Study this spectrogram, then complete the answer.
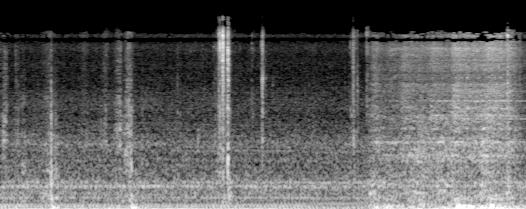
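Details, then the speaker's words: Dead car being jump-started, third attempt after cycling the key: slow uneven cranking with a few weak half-catches, but the engine never fires. Still struggling to start. "there we go it's trying to do something"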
